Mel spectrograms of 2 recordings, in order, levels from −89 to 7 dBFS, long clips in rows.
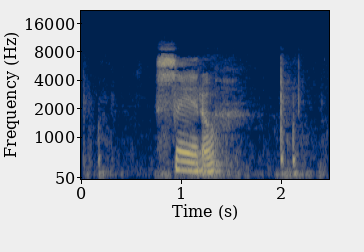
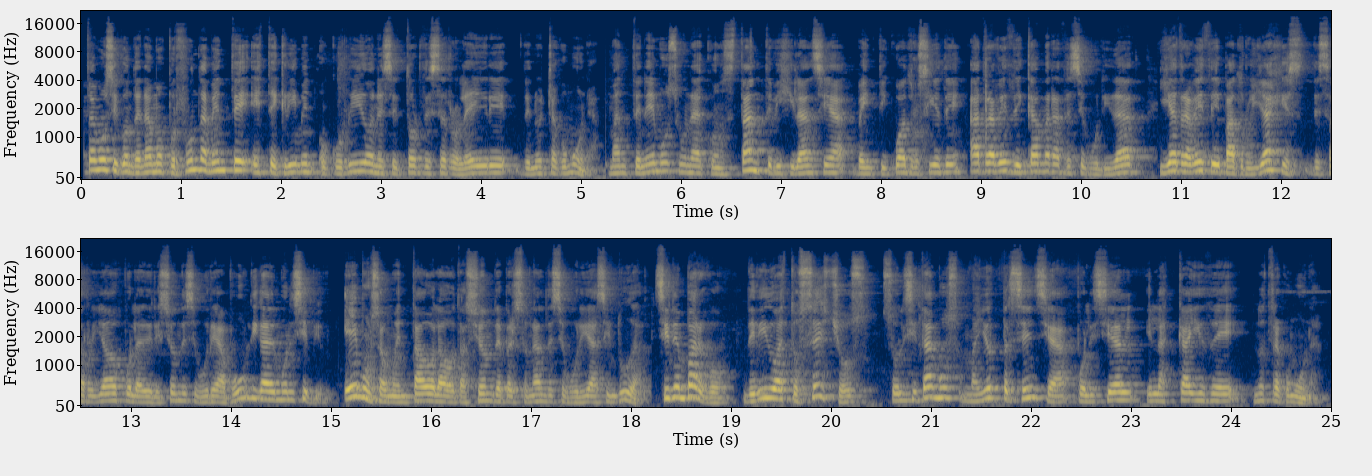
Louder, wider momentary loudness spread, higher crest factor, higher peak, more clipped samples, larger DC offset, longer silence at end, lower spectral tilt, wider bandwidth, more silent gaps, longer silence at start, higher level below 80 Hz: second, -24 LUFS vs -19 LUFS; first, 17 LU vs 8 LU; about the same, 18 dB vs 16 dB; second, -10 dBFS vs -2 dBFS; neither; neither; first, 0.3 s vs 0.05 s; about the same, -3.5 dB/octave vs -4.5 dB/octave; second, 10 kHz vs 17 kHz; neither; first, 0.2 s vs 0.05 s; second, -62 dBFS vs -54 dBFS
